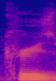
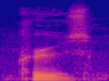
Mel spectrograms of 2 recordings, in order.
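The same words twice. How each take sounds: First: The name is said with a plain English accent. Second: The name is said with a Spanish accent.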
